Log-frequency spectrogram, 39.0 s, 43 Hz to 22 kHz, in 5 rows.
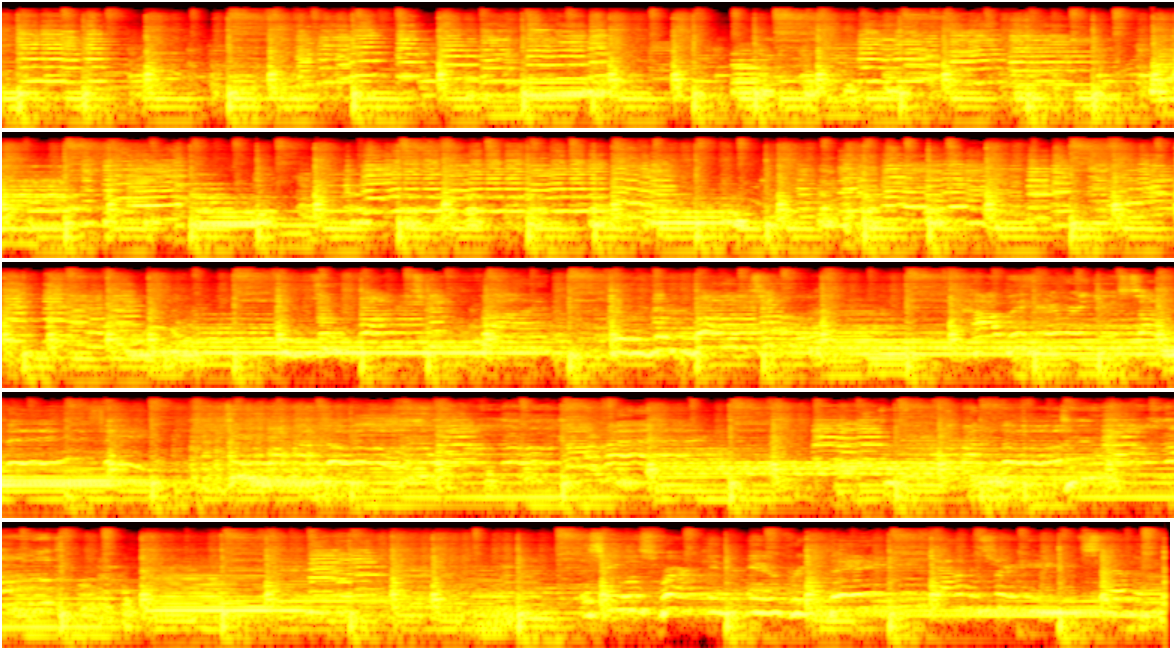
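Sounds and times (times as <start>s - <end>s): live soul band playing: 0.0s - 39.0s.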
